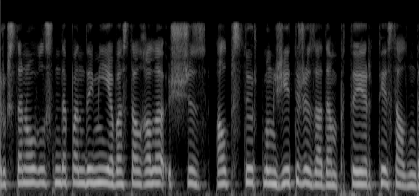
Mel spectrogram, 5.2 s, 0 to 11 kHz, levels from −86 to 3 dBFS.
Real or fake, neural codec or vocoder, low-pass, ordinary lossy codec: real; none; 7.2 kHz; none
